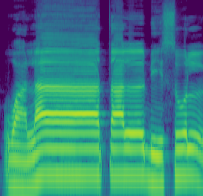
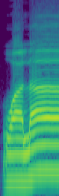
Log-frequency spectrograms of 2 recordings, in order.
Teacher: huruf lam alif ini dibaca panjang. Panjangnya itu 2 harokat atau kira-kira 2 ketukan. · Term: mad tabi'i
